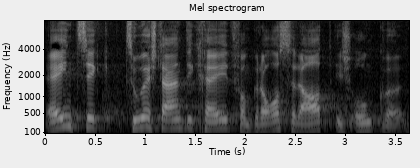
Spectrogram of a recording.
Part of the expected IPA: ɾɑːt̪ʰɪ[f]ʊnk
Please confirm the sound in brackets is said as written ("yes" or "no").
no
